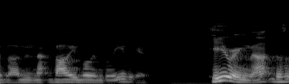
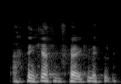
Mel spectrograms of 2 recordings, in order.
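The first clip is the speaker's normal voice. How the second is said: laughing; 5 semitones higher, 8 dB louder than usual. Pretend. Joking, laughing.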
